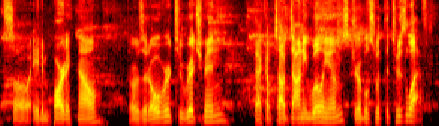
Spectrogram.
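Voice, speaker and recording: A man calls live basketball play-by-play from beside the bleachers in a gym as a play-by-play announcer. His voice is mid-range and a bit bright at a moderate pace, with clear gym ambience behind it.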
